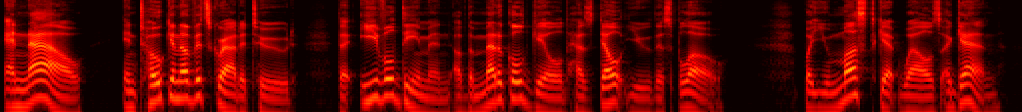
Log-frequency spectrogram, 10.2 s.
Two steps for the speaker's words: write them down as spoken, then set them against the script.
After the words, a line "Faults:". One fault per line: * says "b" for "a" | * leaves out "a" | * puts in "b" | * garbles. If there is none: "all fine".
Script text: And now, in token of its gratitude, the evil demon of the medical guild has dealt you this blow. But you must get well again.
And now, in token of its gratitude, the evil demon of the medical guild has dealt you this blow. But you must get wells again.
Faults:
* says "wells" for "well"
